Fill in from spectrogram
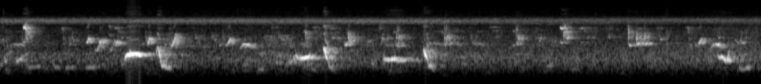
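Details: Juvenile Grey Butcherbird in a garden it holds as territory, drinking at a fountain and answering other territorial calls: clear, pure whistled notes, some gliding upward, set among scattered short chirps and clicks from the surroundings.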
